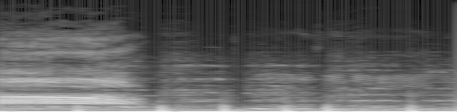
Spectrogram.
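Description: A drawn-out shout of 'ah!' that cuts off about two-thirds of a second in. Under it runs a drill beat with a heavy bass that slides down in pitch again and again at a steady rhythm.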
